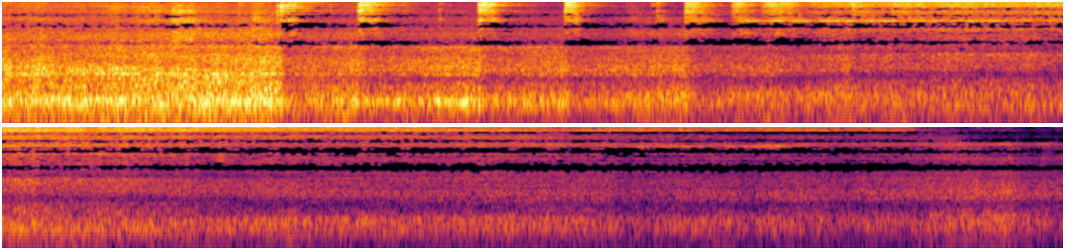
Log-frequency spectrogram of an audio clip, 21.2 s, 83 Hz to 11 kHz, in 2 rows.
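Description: NJ Transit double-deck push-pull train with an ALP-46 electric locomotive on the rear pulling away: a loud rumble of wheels on rail as the last of it passes, which drops off sharply about three seconds in. A few sharp ticks follow, and then the train noise fades steadily as it recedes.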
